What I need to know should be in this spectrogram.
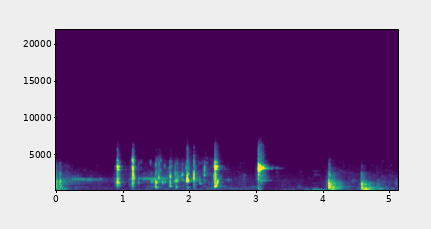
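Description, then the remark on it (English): Wet gulping of cold wine: a quick run of small liquid swallows and clicks, then a pause and two heavier, throaty gulps, with no one talking. “Oh, I'd just like to gulp a little while it's still cold.”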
